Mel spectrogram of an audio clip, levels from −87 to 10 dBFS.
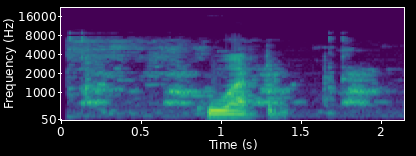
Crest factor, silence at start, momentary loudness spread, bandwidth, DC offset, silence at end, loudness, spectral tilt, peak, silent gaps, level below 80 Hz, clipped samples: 16 dB; 0.05 s; 19 LU; 9.2 kHz; under 0.1%; 0.2 s; -17 LUFS; -5 dB/octave; -2 dBFS; none; -62 dBFS; under 0.1%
